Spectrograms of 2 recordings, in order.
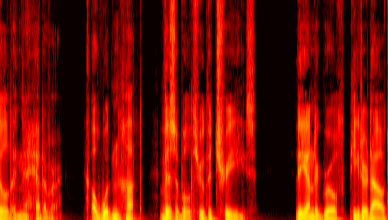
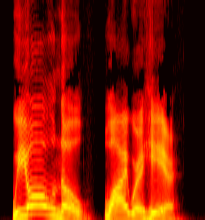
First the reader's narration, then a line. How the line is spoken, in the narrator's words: Borkin called out again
